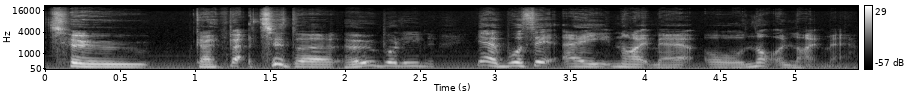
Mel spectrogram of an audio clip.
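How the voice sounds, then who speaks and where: A man giving casual, rambling commentary, haltingly repeating and restarting his phrases. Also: a little high, a bit bright, slight background noise. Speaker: reaction video host reviewing fan fiction.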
